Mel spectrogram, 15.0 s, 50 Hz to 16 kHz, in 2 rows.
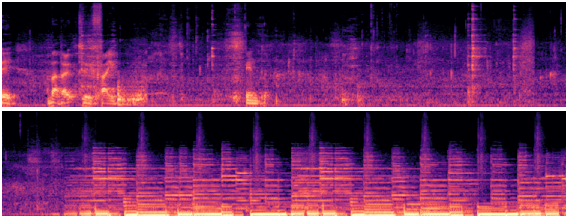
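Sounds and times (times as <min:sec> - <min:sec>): cutlery clinking on plates: 0:06.2 - 0:07.1
guitar tune: 0:08.4 - 0:15.0.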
